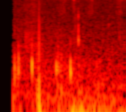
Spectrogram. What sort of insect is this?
orthopteran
